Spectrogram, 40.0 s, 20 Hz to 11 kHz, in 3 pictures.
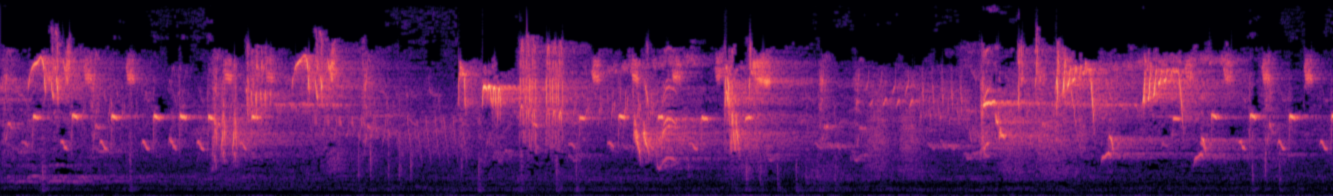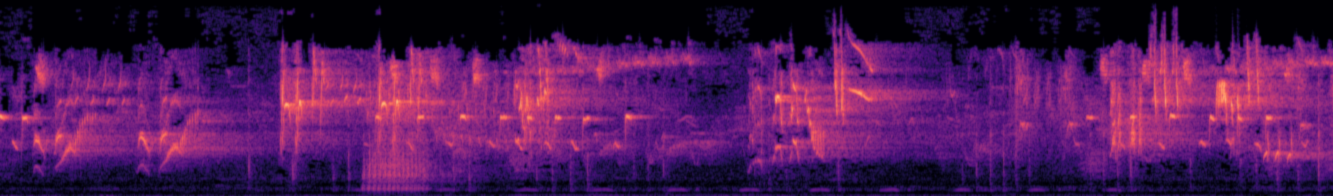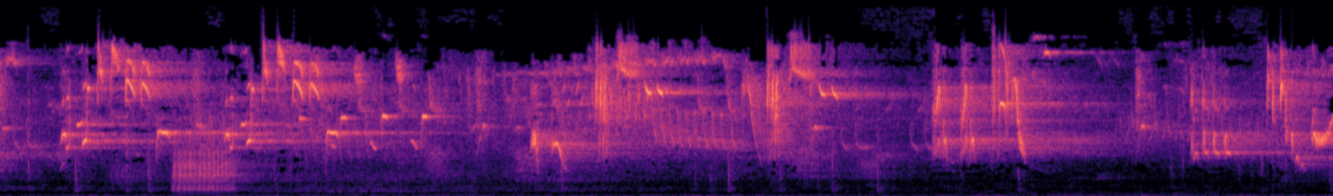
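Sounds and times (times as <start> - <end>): songbirds chirping and singing: 0.0 - 39.9.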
